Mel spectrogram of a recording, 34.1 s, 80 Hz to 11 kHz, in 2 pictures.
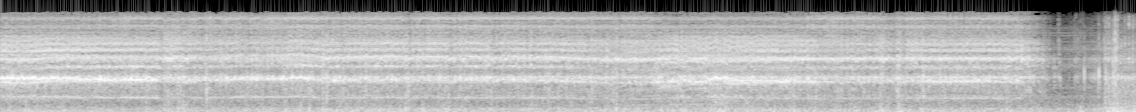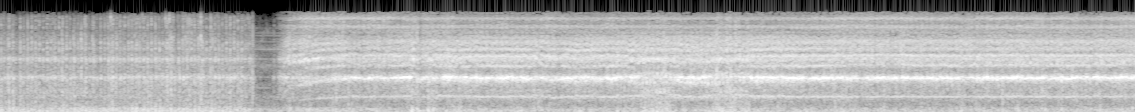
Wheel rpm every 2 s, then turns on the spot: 130, 130, 130, 130, 130, 120, 130, 100, 30, 30, 50, 140, 140, 140, 140, 140, 140.
16-20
